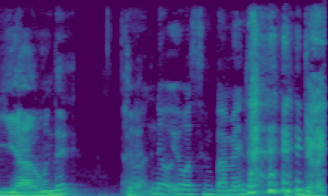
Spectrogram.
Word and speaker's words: Bamenda: No, it was in Bamenda.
